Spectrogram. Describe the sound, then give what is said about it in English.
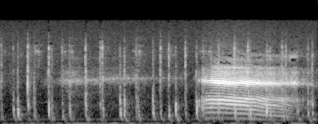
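Hooves clop in an uneven rhythm, then one of two horses by water in the cottonwoods lets out a loud whinny that wavers and slides downward for over a second. “Yeah, horses. Two of them.”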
